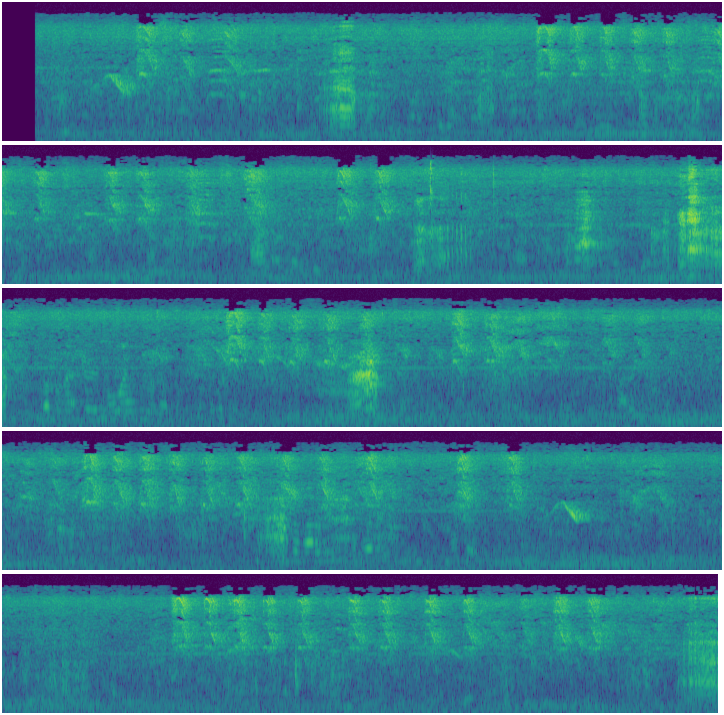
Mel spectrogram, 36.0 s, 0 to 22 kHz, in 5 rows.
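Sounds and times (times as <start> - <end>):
birds chirping: 0.4 - 35.9
murmur of voices: 0.5 - 35.9
parrots squawking: 2.1 - 3.8, 4.5 - 7.8, 10.6 - 15.2, 16.7 - 19.4, 22.2 - 25.6, 35.6 - 35.9
bird squawk: 12.8 - 14.7, 17.5 - 18.4, 35.6 - 35.9.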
